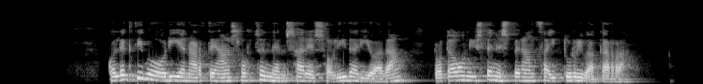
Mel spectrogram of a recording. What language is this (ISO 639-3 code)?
eus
